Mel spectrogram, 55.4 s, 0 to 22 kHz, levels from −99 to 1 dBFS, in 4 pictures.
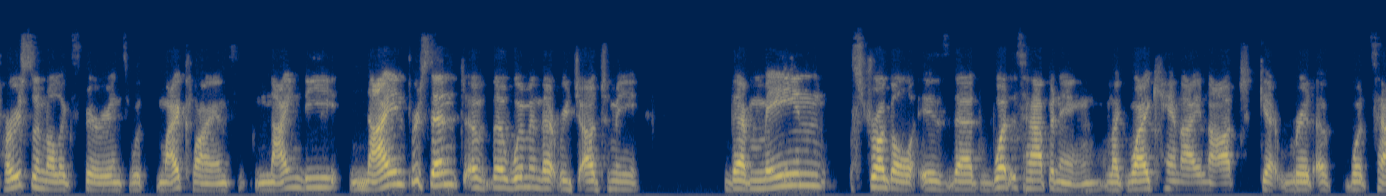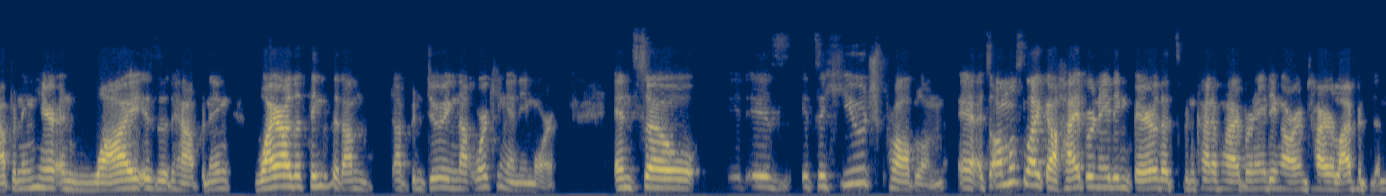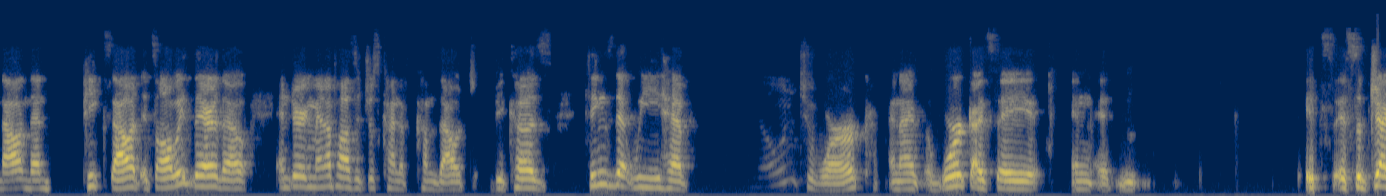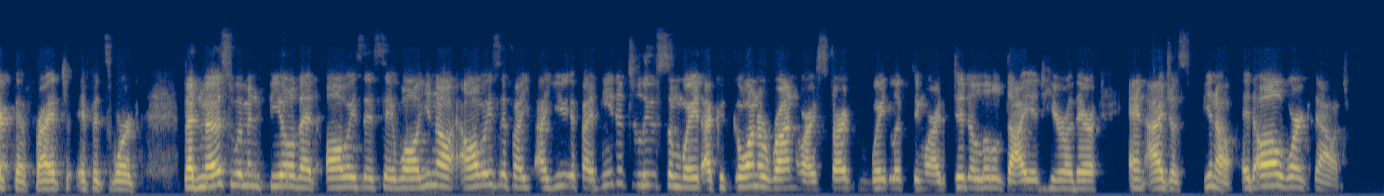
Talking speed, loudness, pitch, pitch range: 175 wpm, -26 LUFS, 185 Hz, 160-215 Hz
